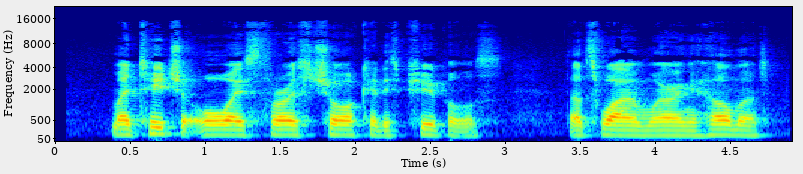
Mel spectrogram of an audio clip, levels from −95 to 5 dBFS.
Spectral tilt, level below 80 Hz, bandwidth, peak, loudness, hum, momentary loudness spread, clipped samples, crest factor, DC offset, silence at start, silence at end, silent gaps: -4.5 dB/octave; -80 dBFS; 15.5 kHz; -10 dBFS; -28 LUFS; none; 10 LU; under 0.1%; 18 dB; under 0.1%; 0.4 s; 0.15 s; none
